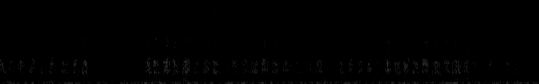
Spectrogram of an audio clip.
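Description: A green marker rubs back and forth across a paper coloring book page in quick, repeated strokes. The scratchy, papery strokes are steady, with a brief pause near the one-second mark before the rubbing resumes.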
